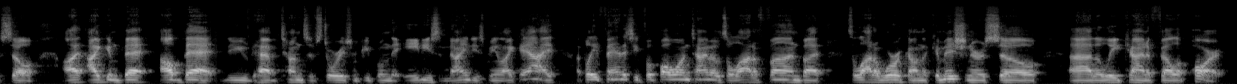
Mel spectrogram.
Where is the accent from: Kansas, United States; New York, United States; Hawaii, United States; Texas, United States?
New York, United States; I grew up in New York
